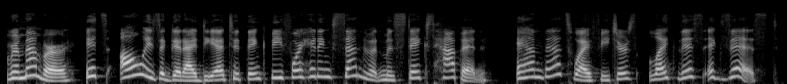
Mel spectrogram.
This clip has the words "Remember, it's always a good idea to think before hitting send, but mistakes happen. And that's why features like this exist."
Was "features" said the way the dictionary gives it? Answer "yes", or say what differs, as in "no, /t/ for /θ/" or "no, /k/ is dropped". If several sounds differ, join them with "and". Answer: yes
